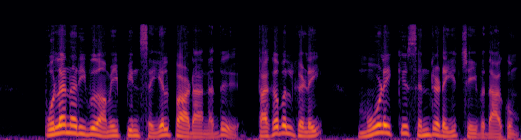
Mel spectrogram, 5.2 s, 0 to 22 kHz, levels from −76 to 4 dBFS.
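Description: Speech clip coded throughout with 4-bit ADPCM compression: each sample is stored as a coarse 4-bit step from a prediction, so a gritty hiss rides on every loud stretch and tracks its level. Nothing reaches above 10.6 kHz, which fits a rate of about 89 kbps.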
